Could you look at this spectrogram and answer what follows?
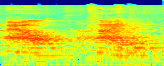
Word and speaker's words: Al-Qaeda: But if you're going to speak English to another person in English who speaks English about this organization, the pronunciation would be Al-Qaeda.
